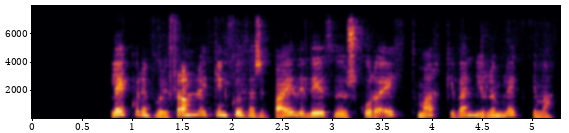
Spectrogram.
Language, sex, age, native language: Icelandic, female, 50-59, Icelandic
